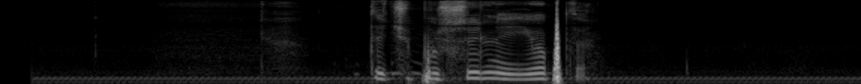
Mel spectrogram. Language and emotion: Russian, neutral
